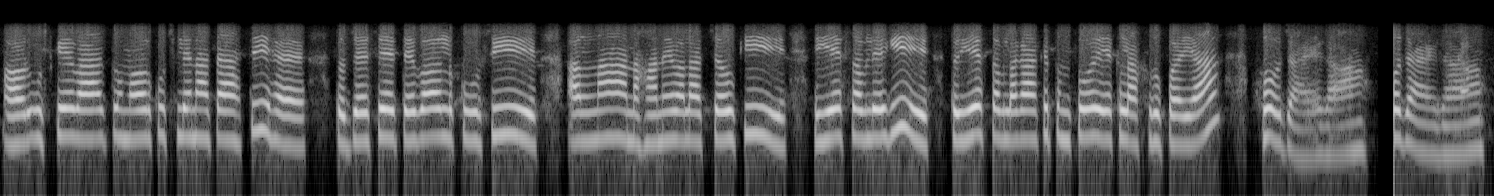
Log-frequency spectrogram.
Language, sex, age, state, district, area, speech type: Hindi, female, 30-45, Bihar, Muzaffarpur, rural, conversation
